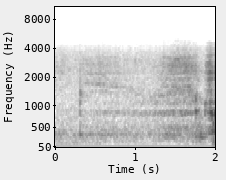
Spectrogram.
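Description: Faint handling noise of hands turning an aluminium diving flashlight, with one light click about a third of a second in, over a steady background hiss.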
